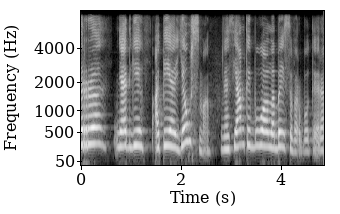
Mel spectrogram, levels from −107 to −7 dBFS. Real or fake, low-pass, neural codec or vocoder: real; 7.2 kHz; none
